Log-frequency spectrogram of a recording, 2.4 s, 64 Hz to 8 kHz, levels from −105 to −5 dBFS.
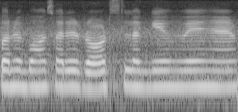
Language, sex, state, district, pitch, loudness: Hindi, female, Chhattisgarh, Bilaspur, 190 Hz, -26 LUFS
